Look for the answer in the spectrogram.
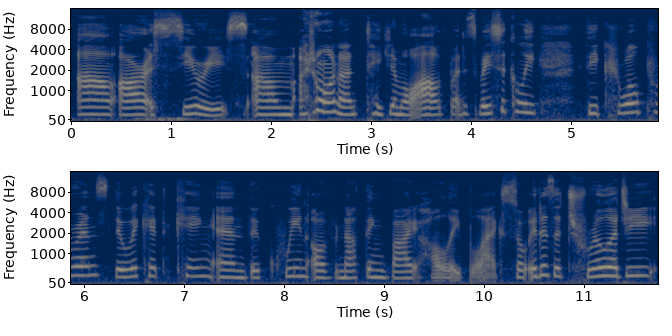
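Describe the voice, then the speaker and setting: A woman's voice: on the high side, clear, resonant tone, no echo. Chatty woman reviewing books. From Poland. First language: Polish. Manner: chatty and enthusiastic, many fillers like "like" and "um". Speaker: book reviewer. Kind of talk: casual book review vlog. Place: small bedroom with bookshelves, indoors. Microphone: handheld microphone close to mouth.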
